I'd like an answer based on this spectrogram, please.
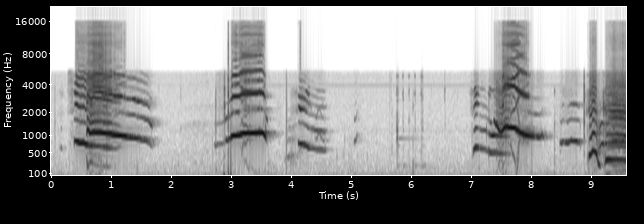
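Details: Black and tan female New Guinea singing dog at home letting out loud falling wails and shorter yips and whines in bursts, with quiet stretches and faint household clicks between calls.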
